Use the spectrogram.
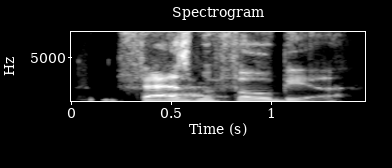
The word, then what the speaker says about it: Phasmophobia: How do you pronounce it? Phasmophobia.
